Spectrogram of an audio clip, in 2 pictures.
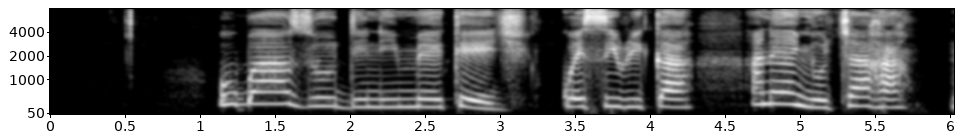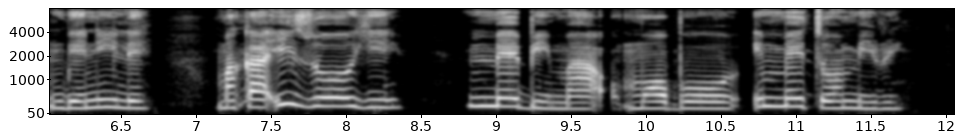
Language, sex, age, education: Igbo, female, 15-29, tertiary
